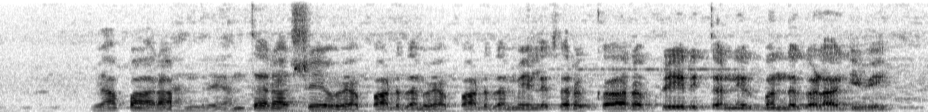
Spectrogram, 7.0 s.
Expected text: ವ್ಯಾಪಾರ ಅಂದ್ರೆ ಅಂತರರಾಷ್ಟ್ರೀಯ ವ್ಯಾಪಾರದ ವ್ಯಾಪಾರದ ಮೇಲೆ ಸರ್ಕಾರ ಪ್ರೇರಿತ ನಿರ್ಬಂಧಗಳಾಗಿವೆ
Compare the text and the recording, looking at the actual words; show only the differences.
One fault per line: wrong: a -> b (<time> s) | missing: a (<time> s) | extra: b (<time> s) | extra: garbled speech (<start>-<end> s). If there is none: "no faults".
no faults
